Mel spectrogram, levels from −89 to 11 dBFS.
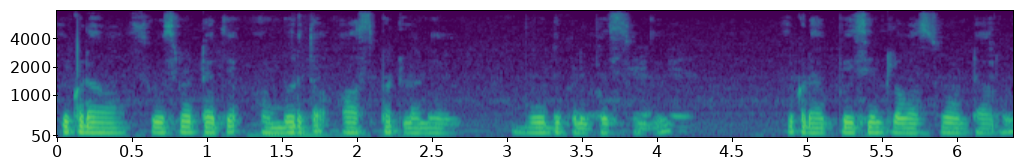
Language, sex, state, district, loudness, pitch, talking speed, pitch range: Telugu, male, Andhra Pradesh, Srikakulam, -20 LUFS, 120 Hz, 95 wpm, 115-125 Hz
